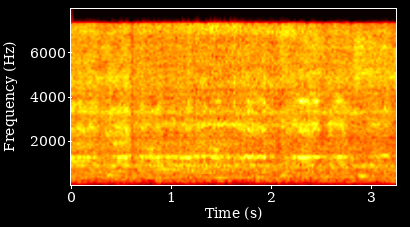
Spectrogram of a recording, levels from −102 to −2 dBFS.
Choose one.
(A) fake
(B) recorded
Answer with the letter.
A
